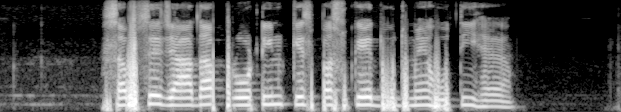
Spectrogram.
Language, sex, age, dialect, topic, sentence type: Hindi, male, 18-24, Kanauji Braj Bhasha, agriculture, question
